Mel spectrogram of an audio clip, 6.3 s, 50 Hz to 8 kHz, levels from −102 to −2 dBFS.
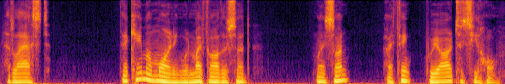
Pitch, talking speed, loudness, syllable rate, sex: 115 Hz, 180 wpm, -17 LUFS, 6.0 syllables/s, male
